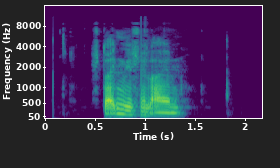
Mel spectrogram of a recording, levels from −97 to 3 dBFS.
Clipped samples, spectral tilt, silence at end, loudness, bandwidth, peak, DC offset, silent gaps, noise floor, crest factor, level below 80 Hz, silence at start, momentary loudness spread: under 0.1%; -7 dB/octave; 0.8 s; -21 LUFS; 9.4 kHz; -2 dBFS; under 0.1%; none; -57 dBFS; 22 dB; -60 dBFS; 0.5 s; 19 LU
